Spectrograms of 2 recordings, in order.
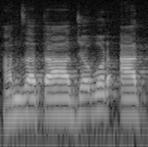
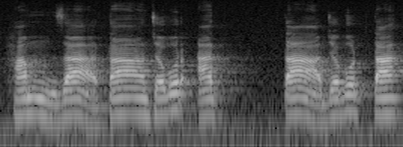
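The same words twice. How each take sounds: First: Said in the usual way. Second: Each syllable drawn out slowly for students to copy; slow spelling drill. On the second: Shown as a demonstration. Teacher slowly spells the word for students to repeat. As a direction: spell it slowly so the class can follow. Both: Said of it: "বানানটা আমার সাথে কয়েকবার করেন".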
